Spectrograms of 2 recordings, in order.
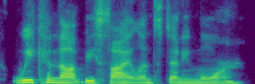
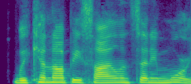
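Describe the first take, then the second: First: Said in the usual way. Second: Faster, punched "cannot"; emphatic repeat. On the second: Real, not acted. Podcast host to listeners, insisting defiantly, faster and firmer. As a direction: drive "cannot" home the second time.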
